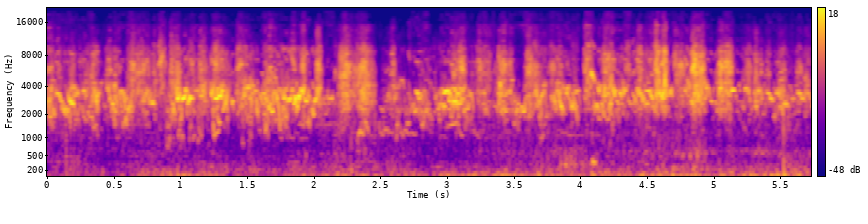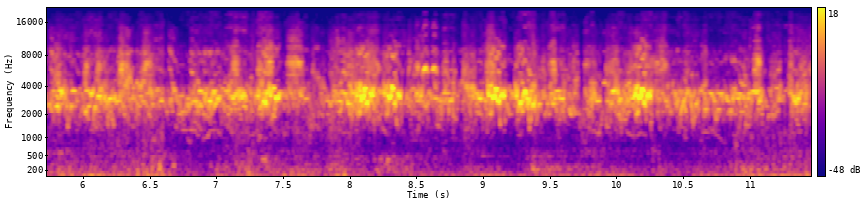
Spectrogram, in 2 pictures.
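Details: Steady high-pitched chatter of a budgerigar aviary colony, countless overlapping chirps, squeals and warbles forming a continuous buzzing wall of sound.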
